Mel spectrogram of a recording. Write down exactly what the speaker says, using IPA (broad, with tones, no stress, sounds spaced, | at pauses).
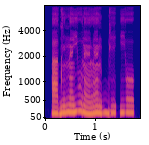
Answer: a˨ d ĩ˨˦ n ɛ̃˦ j u˦˨ ɾ ɛ̃˨ l ɛ̃˧ ɡ͡b i˧ | j o˧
